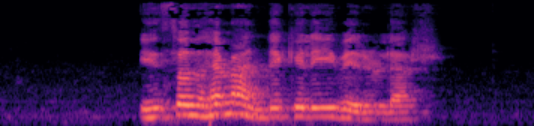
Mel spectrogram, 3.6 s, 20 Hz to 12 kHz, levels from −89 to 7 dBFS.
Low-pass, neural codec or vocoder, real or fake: 10.8 kHz; vocoder, 44.1 kHz, 128 mel bands every 256 samples, BigVGAN v2; fake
